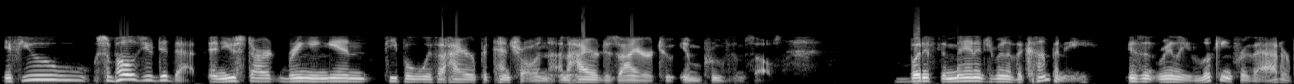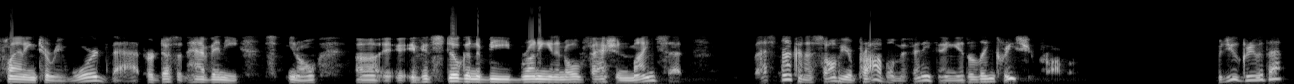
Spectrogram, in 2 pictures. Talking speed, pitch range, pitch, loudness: 180 wpm, 120-165 Hz, 135 Hz, -16 LUFS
